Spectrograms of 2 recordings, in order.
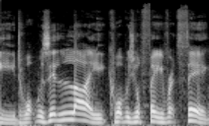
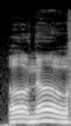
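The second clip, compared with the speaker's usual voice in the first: mild mock dismay. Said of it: "the teacher going".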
